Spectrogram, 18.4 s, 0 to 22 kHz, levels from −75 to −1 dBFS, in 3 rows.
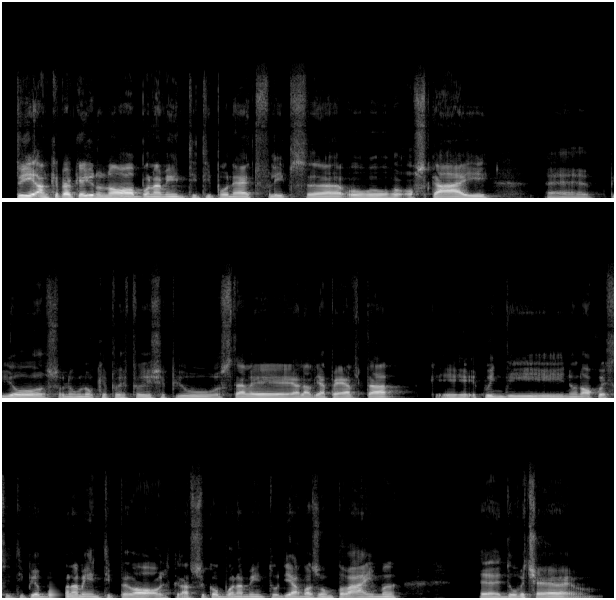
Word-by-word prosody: Tì, 155 -2 +9
anche 130 -2 +4
perché 160 -1 +5
io 180 +3 +7
non 130 -4 -2
ho 135 -6 +9
abbonamenti 110 +1 0
tipo 110 0 -4
Netflix 105 0 -3
o 100 0 +2
o 100 0 0
Sky. 105 +6 +3 0.5
Ehm, 90 -3 -10 0.2
io 105 -4 +2
sono 100 +1 -8
uno 110 -1 -4
che - - -8
preferisce 105 -1 -6
più 100 -2 -6
stare 95 -1 0
all'aria 95 0 -2
aperta 95 +4 -1 0.2
che 100 +1 -7
e - - -10
quindi, 100 -4 -3
non 100 +2 -6
ho 90 -2 +1
questi - - -5
tipi - - -5
abbonamenti. 115 -2 -2
Però 100 0 +3
ho 90 - -2
il 90 0 -13
classico 110 - -3
abbonamento 100 0 -3
di 105 +2 -1
Amazon 105 +3 0
Prime, 100 +5 0 0.8
ehm, 95 -1 0
dove 105 +3 -1
c'è, 100 -2 +1
mhmm, - - -16
100 Hz, 135 wpm, -22 LUFS, 95-110 Hz, 0.8 s, Tì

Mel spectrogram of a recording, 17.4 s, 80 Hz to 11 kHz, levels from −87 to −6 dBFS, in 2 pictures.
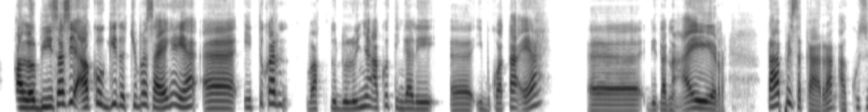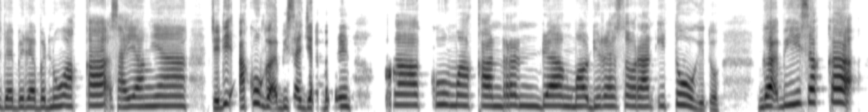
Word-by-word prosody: Kalau 225 -1 +9
bisa 255 +9 +5
sih 390 - +5
aku 345 -3 +5
gitu, 325 -3 0
cuma 290 +3 -4
sayangnya 245 +2 +4
ya, - - +4
eee, 210 +2 +2
itu 230 - -14
kan 335 -2 +4 0.2
waktu 195 +1 -5
dulunya 205 +7 -1
aku 225 +6 -2
tinggal 210 -6 -5
di, 190 -1 -1 0.2
eee, 165 0 -3
ibukota 180 +5 -2
ya, 295 - +1 0.5
eee, 155 0 -1
di 175 - -10
tanah 170 -1 -5
air. 200 -6 +4 0.4
Tapi - - +2
sekarang - - -3
aku 235 - -11
sudah 235 +1 -5
beda 240 0 -2
benua, 260 +4 -1
Kak, 295 +2 +1
sayangnya. 270 +3 -2 0.2
Jadi 340 -6 0
aku 355 -3 +1
nggak 255 - +2
bisa 235 +2 -3
jabanin, 235 +3 -3 0.3
"Aku 305 0 -1
makan 285 -2 -1
rendang, 280 -1 -1
mau 270 -2 +1
di 260 - -6
restoran 270 -1 -2
itu." 285 0 -1
Gitu. 175 -2 -9 0.4
Nggak 275 -1 +6
bisa, 345 +5 +2
Kak, 380 -4 +4
265 Hz, 160 wpm, -23 LUFS, 220-290 Hz, 0.5 s, Kalau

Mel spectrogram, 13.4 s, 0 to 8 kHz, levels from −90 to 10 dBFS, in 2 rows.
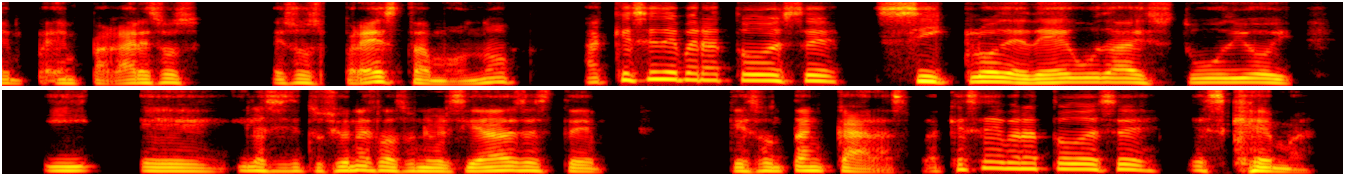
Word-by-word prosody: en 110 -4 -10
en 120 -1 -6
pagar 115 +2 -4
esos 135 0 -2 0.3
esos 125 +1 -4
préstamos, 115 - +1
¿no? 145 +3 -5 0.3
¿A 155 - -5
qué 230 - -1
se 260 +5 +5
deberá 235 -4 +1
todo 210 -1 +2
ese 195 -2 0
ciclo 170 -2 +6
de 145 -5 +4
deuda, 150 +2 +2
estudio 145 +1 -1
y 125 - -3 0.5
y, 135 0 -1 0.2
eh, 125 -5 -1
y 135 - -5
las 130 -3 0
instituciones, 125 +5 -2
las 135 -3 0
universidades, 125 +4 +1
este, 120 -6 -3 0.6
que 125 -1 -2
son 130 +1 -2
tan 140 0 +1
caras? - - -1
¿A 115 - -15
qué 175 - -5
se 230 - -4
deberá 205 -2 0
todo 190 -2 +1
ese 170 -7 -1
esquema? 125 - +1
140 Hz, 165 wpm, -22 LUFS, 125-170 Hz, 0.6 s, ciclo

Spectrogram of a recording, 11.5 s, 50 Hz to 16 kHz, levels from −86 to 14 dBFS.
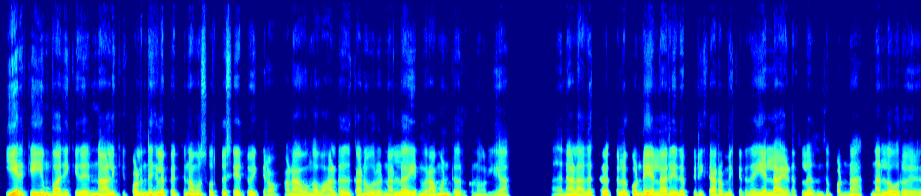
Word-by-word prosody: இயற்கையும் 125 +3 +4
பாதிக்குது. 110 +3 +1 0.2
நாளைக்கு 115 +1 +1
குழந்தைகள 145 +3 +2
பெத்து 120 +3 -2
நாம 120 -2 +2
சொத்து 115 +5 -5
சேர்த்து 125 -4 -2
வைக்கிறோம். 95 0 -6
ஆனா 115 - +1
அவங்க 105 -1 0
வாழ்றதற்கான 125 +1 0
ஒரு 110 - -1
நல்ல 125 +5 +2
என்விரான்மென்ட்‌டும் 115 -1 0
இருக்கணும் 95 -3 -9
இல்லையா? 100 +5 -4 0.6
அதனால 110 +8 0
அத 110 - +1
கருத்தில 145 +3 +1
கொண்டு 135 +1 +3
எல்லாரும் 115 +2 +3
இத 110 - +2
பிரிக்க 130 +3 -5
ஆரம்பிக்கிறது, 110 +7 -3 0.2
எல்லா 100 +1 +4
இடத்துல 115 +3 -2
இருந்து 110 +2 -7
பண்ணா, 100 - -1 0.3
நல்ல 110 +2 +1
ஒரு 95 -2 -1
115 Hz, 160 wpm, -23 LUFS, 105-130 Hz, 0.6 s, இயற்கையும்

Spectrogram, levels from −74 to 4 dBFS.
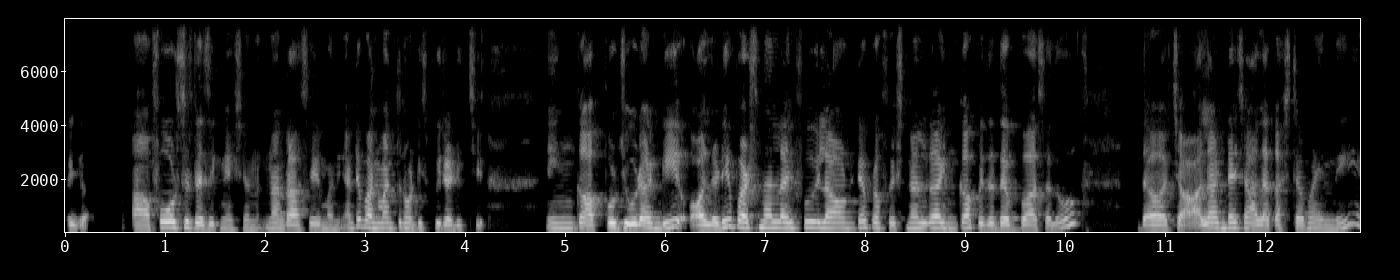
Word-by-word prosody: వాలంటరీగా 175 -2 -4 0.5
ఆ! - - +2 0.2
Forced 220 0 +4
resignation 175 -3 -6 0.2
నన్ను 185 -1 -3
రాసేయమని. 175 -1 -3
అంటే 235 - -2
1 210 -3 +2
మంత్ 200 +1 -3
నోటీస్ 195 0 -5
పీరియడ్ 180 -5 -1
ఇచ్చి. 155 - -13 0.8
ఇంకా 200 0 -2
అప్పుడు 200 +3 +3
చూడండి, 195 +2 +5 0.3
ఆల్రెడీ 185 +8 +4
పర్సనల్ 225 0 +3
లైఫ్ 210 +1 0 0.2
ఇలా 210 -1 +3
ఉంటే, 200 +4 -4
ప్రొఫెషనల్‌గా 205 +1 -1
ఇంకా 220 +4 -1
పెద్ద 190 0 0
దెబ్బ 190 0 0 0.2
అసలు. 185 +5 -5 0.8
ద - - +2 0.3
చాలా 185 +3 +1
అంటే 210 +1 +1
చాలా 185 -2 0
కష్టమైంది. 180 +1 -5
195 Hz, 140 wpm, -20 LUFS, 180-205 Hz, 0.8 s, చూడండి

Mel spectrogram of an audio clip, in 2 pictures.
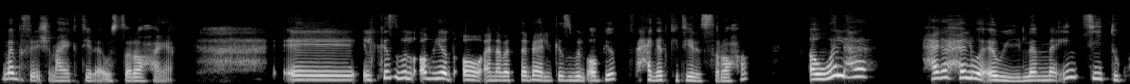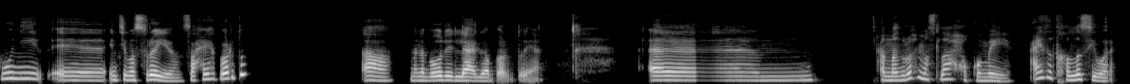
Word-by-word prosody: ما 270 +2 +3
بيفرقش 205 -7 -7
معايا 170 - -3
كتير 165 0 -7
أوي - - -3
الصراحة 170 0 -2
يعني. - - -11 1.1
آآ 205 - +2
الكذب 295 +8 -1
الأبيض 275 -2 +3
آه 210 -2 +4
أنا 190 0 0
باتّبع 195 +2 +1
الكذب 185 0 -3
الأبيض 195 +5 +2
في - - -11
حاجات 200 -1 0
كتير 190 -3 -3
الصراحة، 160 - -4 0.6
أولها 345 - +5 0.5
حاجة 300 +4 +3
حلوة 300 -4 +5
أوي 175 -5 +1
لما 195 +2 +1
أنتِ 320 -2 -3 0.2
تكوني 270 +5 -1
آآ 190 -1 -1
أنتِ 210 +1 -1
مصرية، 200 -6 +3
صحيح 220 +8 0
برضه؟ 315 - +2 1.1
آه، 190 -2 +2 0.2
ما 180 - -4
أنا 185 - 0
باقول 190 +2 +3
اللهجة 180 -3 +3
برضه - - -4
يعني. - - -9 1.1
آمم 190 0 -1 0.7
أمّا 190 -1 +1
نروح 265 +10 -1
مصلحة 245 -3 -2
حكومية، 175 -8 -4
عايزة 305 +2 -1
تخلّصي 225 -4 -1
ورق 160 -2 -3
195 Hz, 120 wpm, -17 LUFS, 185-245 Hz, 1.1 s, أولها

